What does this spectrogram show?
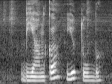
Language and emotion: Russian, neutral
